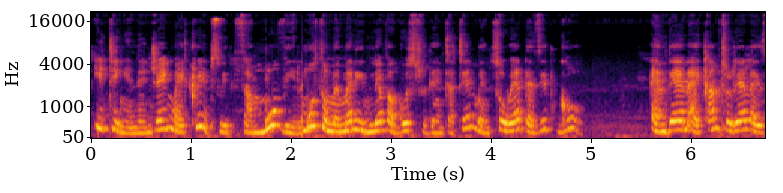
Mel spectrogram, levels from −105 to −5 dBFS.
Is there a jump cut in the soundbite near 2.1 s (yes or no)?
yes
